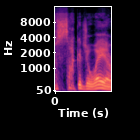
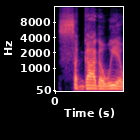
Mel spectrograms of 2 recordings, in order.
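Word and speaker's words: Sacagawea: Well, you probably heard of Sakajoua, right? Actually, her name is pronounced Sagawa, which is my language, which means birdwoman.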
